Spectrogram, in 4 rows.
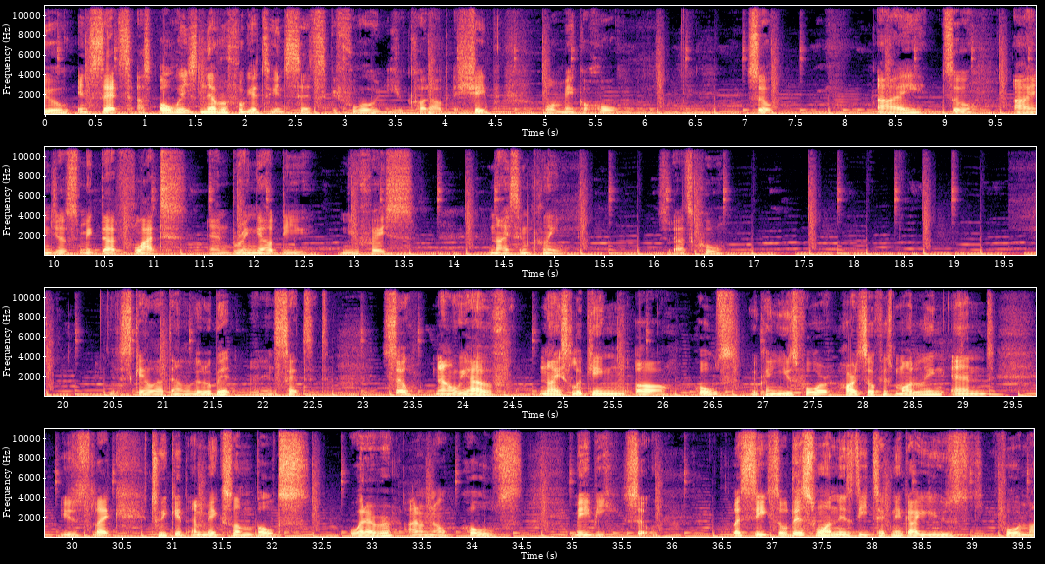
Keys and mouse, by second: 0.3 shift+middle click, 1.2 i, 5.0 middle click, 6.0 e, 8.2 middle click, 8.9 shift+middle click, 9.4 middle click, 10.8 i, 13.7 middle click, 14.1 e, 16.2 middle click, 16.8-17.8 middle drag, 18.1 middle click, 18.7 g, 20.9 s, 22.5 middle click, 23.1 i, 25.0 Tab, 25.5 middle click, 27.2 middle click, 28.9 shift+middle click, 30.8 middle click, 32.5 Tab, 33.3 shift+middle click.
